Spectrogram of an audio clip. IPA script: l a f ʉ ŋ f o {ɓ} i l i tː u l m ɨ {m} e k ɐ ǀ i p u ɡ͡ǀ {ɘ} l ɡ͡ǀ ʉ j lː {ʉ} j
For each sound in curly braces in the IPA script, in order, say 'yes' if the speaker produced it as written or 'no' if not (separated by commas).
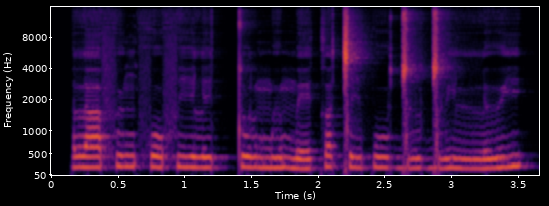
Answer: no, yes, no, no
